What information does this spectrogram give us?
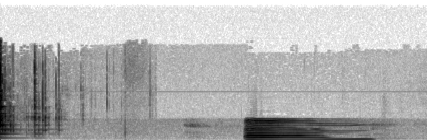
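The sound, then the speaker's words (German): A few quick, bright clinks of ice cubes against a glass, then quiet, followed by a loud, steady electronic buzzer tone lasting about a second. “Leider die Eiswürfel.”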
